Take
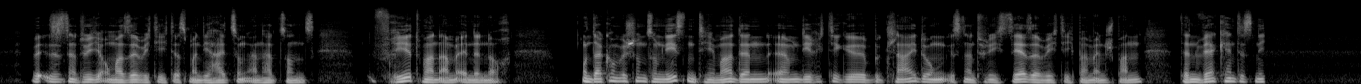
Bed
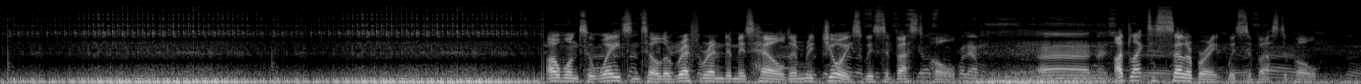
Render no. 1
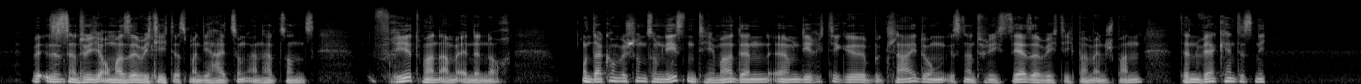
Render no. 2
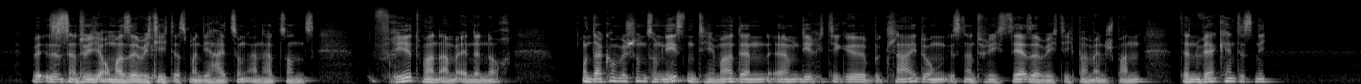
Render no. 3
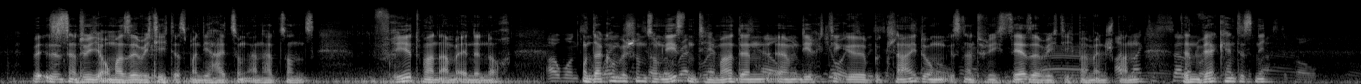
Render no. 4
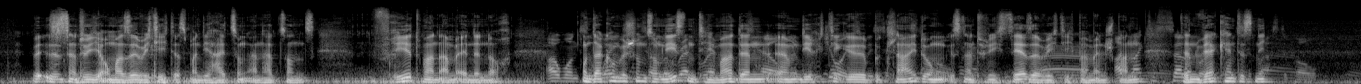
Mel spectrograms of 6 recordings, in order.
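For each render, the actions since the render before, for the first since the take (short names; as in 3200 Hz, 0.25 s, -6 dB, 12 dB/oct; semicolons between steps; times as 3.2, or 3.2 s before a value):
0.46–1.66 fast leveller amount 70%
notches 60/120/180/240/300 Hz
add bed -15 dB
gain +8.5 dB; limiter -3 dBFS, peak gain reduction 2 dB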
